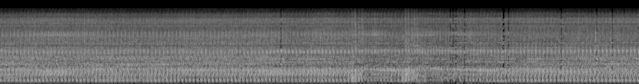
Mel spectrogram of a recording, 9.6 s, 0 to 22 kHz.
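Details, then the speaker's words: 1974 Honda Z50 monkey bike, restored but never ran, carburetor idle turned up: fast, even single-cylinder putter holding steady with a brief stumble midway; sounds more in tune, normal idle. "all right sounds better Stephanie sounds much more in tune"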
